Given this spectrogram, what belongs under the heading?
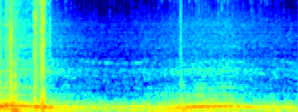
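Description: A classic car engine fired with a start button and key: a couple of sharp starter clatters, then a steady low idle that swells slightly, close and fairly loud.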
